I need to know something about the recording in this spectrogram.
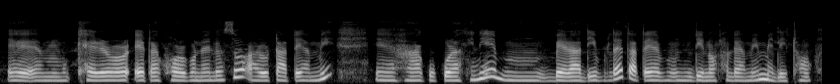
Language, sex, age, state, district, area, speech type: Assamese, female, 30-45, Assam, Charaideo, rural, spontaneous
